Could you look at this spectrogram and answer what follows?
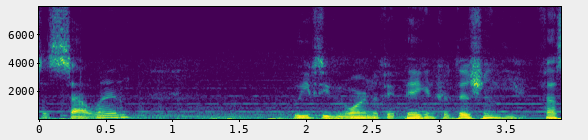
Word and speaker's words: Samhain: Is Susanne, pronounced as Samhain, believed to be born of a pagan tradition.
